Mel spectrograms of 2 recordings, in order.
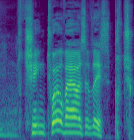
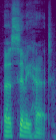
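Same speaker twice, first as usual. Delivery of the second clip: normal talking voice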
